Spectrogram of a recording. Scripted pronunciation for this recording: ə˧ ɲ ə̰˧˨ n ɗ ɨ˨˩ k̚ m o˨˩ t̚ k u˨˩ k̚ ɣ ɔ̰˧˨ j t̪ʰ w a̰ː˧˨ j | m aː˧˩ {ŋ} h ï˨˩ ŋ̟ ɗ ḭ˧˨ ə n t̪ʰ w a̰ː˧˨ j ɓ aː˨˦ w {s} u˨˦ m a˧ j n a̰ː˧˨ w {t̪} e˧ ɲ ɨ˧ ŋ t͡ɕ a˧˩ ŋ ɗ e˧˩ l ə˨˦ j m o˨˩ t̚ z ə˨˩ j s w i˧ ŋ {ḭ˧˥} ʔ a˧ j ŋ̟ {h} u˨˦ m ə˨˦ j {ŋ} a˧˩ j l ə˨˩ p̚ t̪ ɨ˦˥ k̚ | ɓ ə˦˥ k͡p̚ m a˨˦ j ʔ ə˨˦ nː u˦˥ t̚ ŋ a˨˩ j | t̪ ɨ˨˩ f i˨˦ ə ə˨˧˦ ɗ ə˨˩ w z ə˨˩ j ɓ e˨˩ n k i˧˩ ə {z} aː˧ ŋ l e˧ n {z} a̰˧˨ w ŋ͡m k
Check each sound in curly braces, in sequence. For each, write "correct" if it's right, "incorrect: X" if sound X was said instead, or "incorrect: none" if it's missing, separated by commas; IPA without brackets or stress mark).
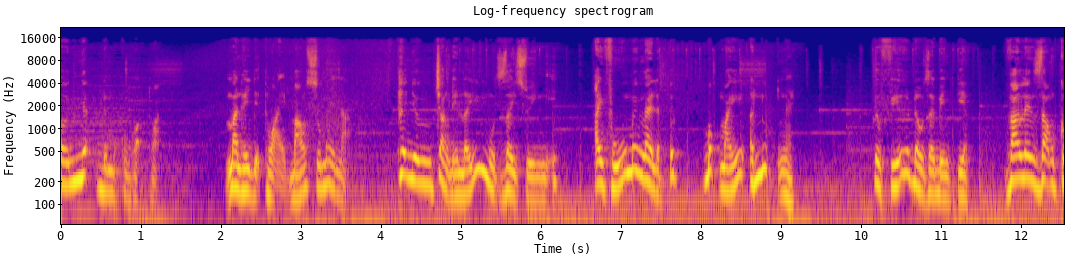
incorrect: n, correct, incorrect: t̪ʰ, correct, incorrect: f, correct, incorrect: v, correct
